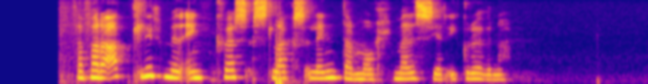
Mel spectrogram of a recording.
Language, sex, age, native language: Icelandic, female, 30-39, Icelandic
